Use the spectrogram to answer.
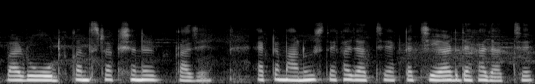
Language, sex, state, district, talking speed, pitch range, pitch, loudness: Bengali, female, Odisha, Khordha, 145 wpm, 195-210 Hz, 200 Hz, -14 LUFS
